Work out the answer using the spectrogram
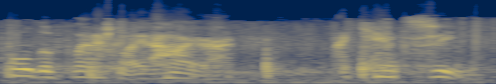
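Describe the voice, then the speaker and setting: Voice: medium pitch, lively intonation, normal speed, dull audio, close to an everyday voice. An actor playing an eager, nervous, wide-eyed boy cub reporter in 1940s radio style. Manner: wide-eyed, boyish slang. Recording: very noisy old radio recording.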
